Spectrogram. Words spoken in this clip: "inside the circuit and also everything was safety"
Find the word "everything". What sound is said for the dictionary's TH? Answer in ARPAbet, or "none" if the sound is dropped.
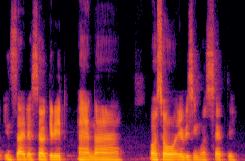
T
